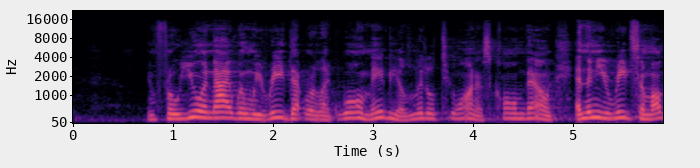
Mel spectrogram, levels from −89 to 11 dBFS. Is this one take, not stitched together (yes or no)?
yes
